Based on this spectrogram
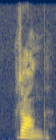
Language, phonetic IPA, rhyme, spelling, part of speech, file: Hungarian, [ˈrɒŋɡ], -ɒŋɡ, rang, noun, Hu-rang.ogg
- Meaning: 1. rank 2. place, standing, status (in society)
